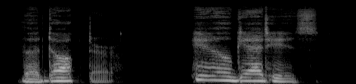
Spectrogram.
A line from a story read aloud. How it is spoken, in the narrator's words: Boyo murmured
